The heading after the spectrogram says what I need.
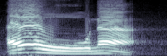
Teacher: Kemudian auna, ghain sebelumnya hamzah, harus jelas hamzahnya dibaca tipis, ghainnya tafkhim, tebal.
